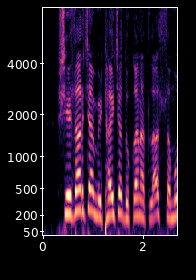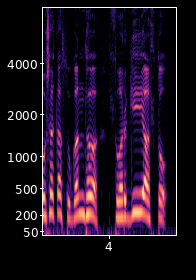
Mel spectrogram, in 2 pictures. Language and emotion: Marathi, happy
